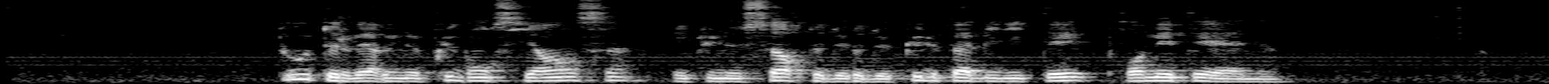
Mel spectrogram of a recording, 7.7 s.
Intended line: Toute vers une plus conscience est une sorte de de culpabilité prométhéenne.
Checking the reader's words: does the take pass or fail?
pass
